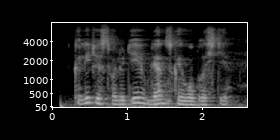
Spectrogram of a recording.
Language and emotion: Russian, neutral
